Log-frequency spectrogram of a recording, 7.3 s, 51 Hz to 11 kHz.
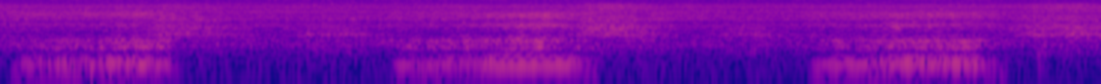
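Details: Snoring in a woman: three loud, low rumbling snores on inhalation, about 22 a minute, with quiet exhalations between.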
